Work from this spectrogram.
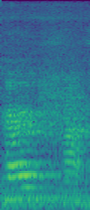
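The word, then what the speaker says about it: χαρά: palavra alegria irmão é do grego Xara se pronuncia Car mais ou menos cujo significado é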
